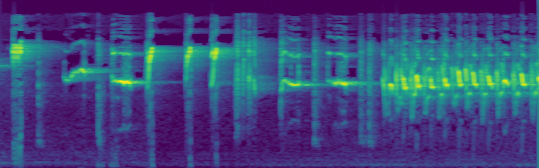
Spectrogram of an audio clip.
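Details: Golden-fronted leafbird singing a lure song to prompt vigorous singing: clear whistled notes and short slurs, some rising and some falling, then a fast rattling trill of rapid repeated chirps over the final second and a half.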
